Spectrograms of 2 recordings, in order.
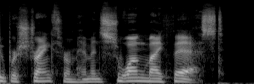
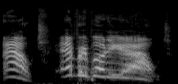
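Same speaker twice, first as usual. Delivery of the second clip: shouted. A narrator's reading. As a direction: bark them all out. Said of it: "then shouted".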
